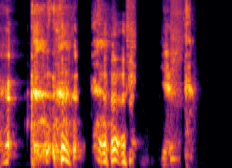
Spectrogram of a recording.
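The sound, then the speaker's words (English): A person coughs in a few rough, voiced bursts, with brief pauses between fits and the last one ending in a throat-clearing sound. “No, you put the end and then I started coughing.”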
